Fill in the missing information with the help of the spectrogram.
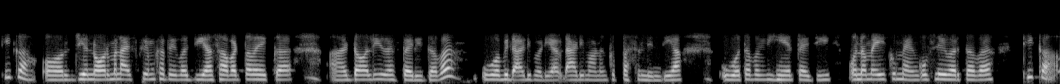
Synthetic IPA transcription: ʈʰiːkaːɔːɾd͡ʒiːãːnɔːɾməlaːɪskɾiːmkʰəp̬eʋəd͡ʒiːãːsaːʋəʈ̚t̪əʋəɪk | ɖɔːliːɾəsbɛːɾiːt̪əʋəʊoːbiɖaːɽiːpəɽiːaːɖaːɽiːmaːñũːkepəsə̃nd̪ɪ̃nd̪iːaːʊʋot̪əʋəʋiɦẽːɾpɛːd͡ʒiː | ʊnãːmãɪkmɛ̃ːŋɡoːpʰleːʋəɾt̪əʋə | ʈʰiːka̰ː

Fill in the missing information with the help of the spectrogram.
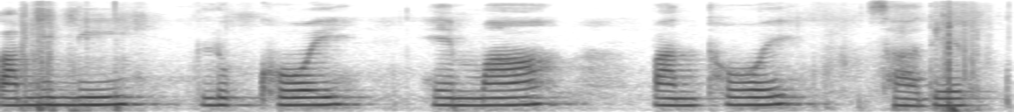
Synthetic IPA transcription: kaminilukʰːɔj | hɛma | pant̪ʰɔjsad̪ep

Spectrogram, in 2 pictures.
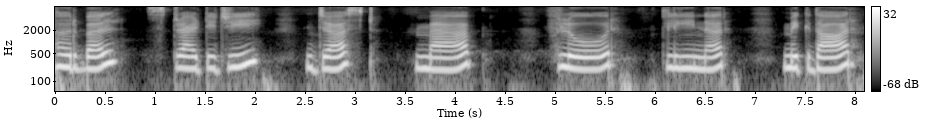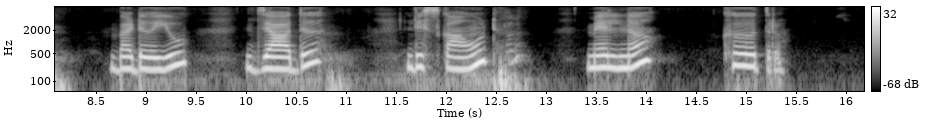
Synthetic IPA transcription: ɦəɾbəl | sʈɾɛːʈed͡ʒiː | d͡ʒɐsʈ | mɛːp̚ | pʰloːɾ | kliːnəɾ | mɪkd̪aːɾ | bəɖəːju | zjaːd̪ə | ɖɪskaːʊɳʈ | melnə | kʰəːt̪ɾ

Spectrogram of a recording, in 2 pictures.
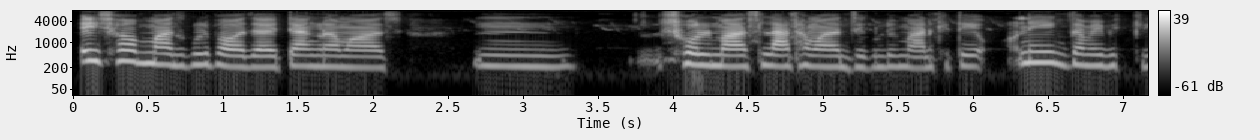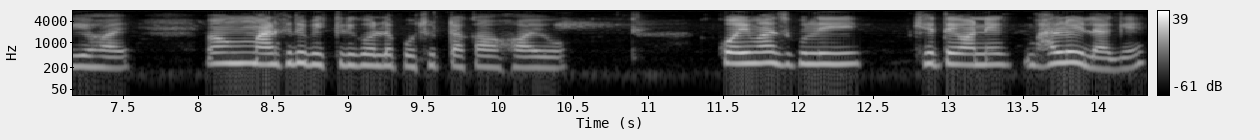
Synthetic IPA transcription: ejʃɔbmat͡ɕɡulipaoad͡ʑaeʈɛŋɡɽamas | ʃolmaslaʈʰamat͡ʃʰd͡ʑeɡulimaɾkeʈeɔ̰nek̚d̪ɔmebikːɾiɦɔe | ebɔŋmaɾkeʈebikːɾikoɾlepot͡ɕʰuɾʈakahɔeo | kojmad͡ʑɡuli | kʰet̪eɔnek̚bʱalojlaɡe

